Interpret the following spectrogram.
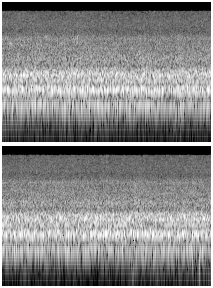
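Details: Steady mass buzzing of a honey bee swarm recently hived after collection from an apple tree; an unbroken, rich drone of many wingbeats with no other clear sounds.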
